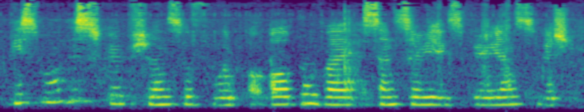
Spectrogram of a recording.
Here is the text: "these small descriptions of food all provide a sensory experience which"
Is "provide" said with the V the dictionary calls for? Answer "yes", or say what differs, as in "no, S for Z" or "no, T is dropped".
no, B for V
